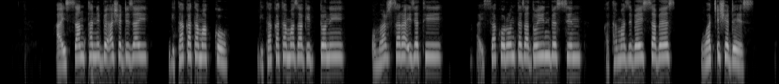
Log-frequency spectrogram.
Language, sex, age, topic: Gamo, female, 25-35, government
